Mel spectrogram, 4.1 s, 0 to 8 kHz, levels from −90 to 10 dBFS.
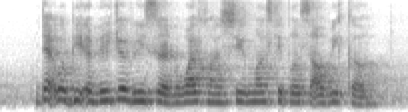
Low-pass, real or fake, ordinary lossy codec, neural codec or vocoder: none; fake; none; codec, 16 kHz, 2 kbps, FunCodec, trained on Chinese and English, 25 frames a second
